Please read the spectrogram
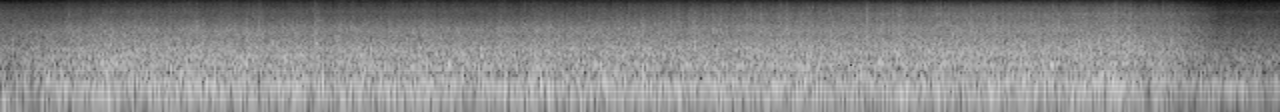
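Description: Waterfall: loud, steady rushing water that swells about half a second in and drops away, duller, near the end.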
